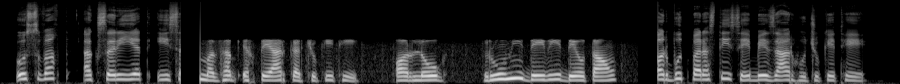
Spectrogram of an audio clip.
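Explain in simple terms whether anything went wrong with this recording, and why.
At 1.80 s the speech drops out briefly, then sounds dull and boxy until 6.58 s. The likely cause is the input switched to a poorer device.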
